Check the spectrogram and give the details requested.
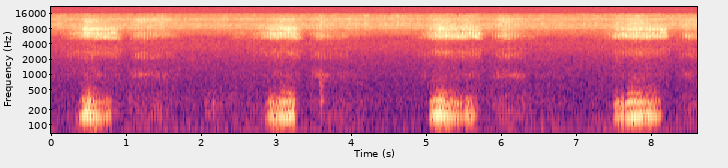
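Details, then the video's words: A cat named Doob purrs and snores himself to sleep: four low, rumbling breaths about two and a half seconds apart, each a soft throaty burst with quiet pauses between. "Doob Purring And Snoring Himself To Sleep"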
